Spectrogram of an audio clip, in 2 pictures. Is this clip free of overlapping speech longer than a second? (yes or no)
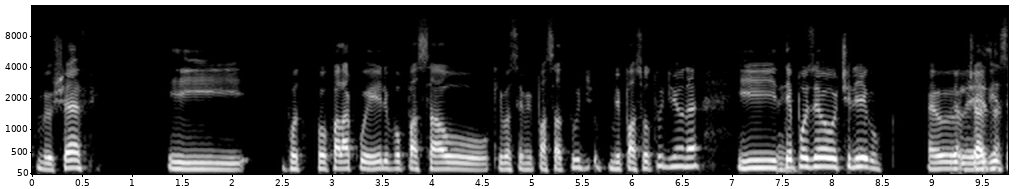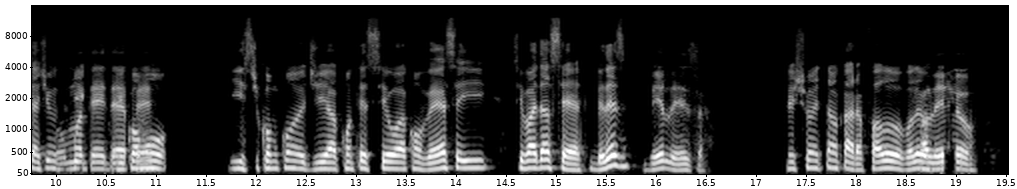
no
